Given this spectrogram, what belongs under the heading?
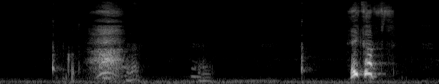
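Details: Hiccups.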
